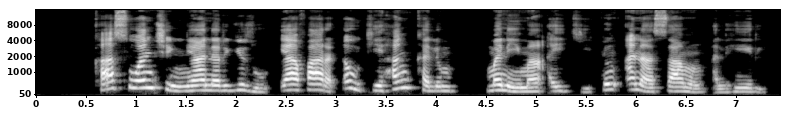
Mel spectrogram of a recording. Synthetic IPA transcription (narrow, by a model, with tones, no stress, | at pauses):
kʰaː˦sʊ˦wɐ˦nt͡ʃɪ˨ɲjaː˦nɐ˦rɡʲɪ˦zoː˨jaː˦ɸaː˦ɾa˨ɗa˦wkʲeː˨ha˦ŋkɐ˨lɪ˦mː | ɐ˦neː˨maː˦ʔa˦jkʲʰiː˨ɸʊ˦ŋʔa˦naː˨saː˦mʊ˨ŋʔa̰˨lheː˦ɾiː˨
